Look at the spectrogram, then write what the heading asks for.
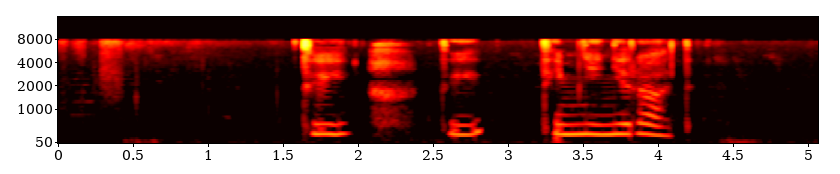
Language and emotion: Russian, sad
